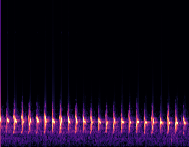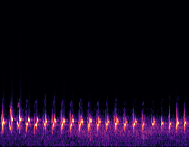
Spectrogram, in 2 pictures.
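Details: An agitated, raging lovebird chatters in an unbroken stream of sharp, high, piercing chirps, about eight per second, steady and insistent throughout.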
